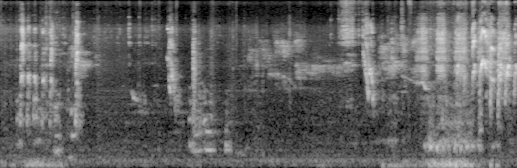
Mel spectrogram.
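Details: Pet budgies chirping in irregular bursts of high scratchy notes, a brief thin whistle in the middle, then a louder busy warbling chatter with low rustling toward the end.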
